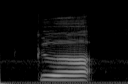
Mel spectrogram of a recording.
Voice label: "ge", Chinese; CTCFL; University of Oxford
